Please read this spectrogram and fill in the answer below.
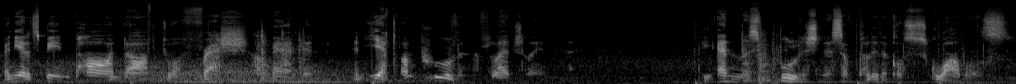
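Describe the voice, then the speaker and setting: A man voicing a composed, haughty young vampire in a role-playing game, speaking formally and deliberately with wry theatricality. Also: mid-range voice, background noise, natural voice. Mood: disdainful. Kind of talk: in-character gameplay narration.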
